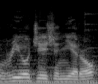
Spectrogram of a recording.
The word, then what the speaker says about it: Rio de Janeiro: from the old capital Rio de Janeiro that's right it's pronounced Rio de Janeiro not Rio de Janeiro get it right we're not in Mexico this is Portuguese not Spanish this was done in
